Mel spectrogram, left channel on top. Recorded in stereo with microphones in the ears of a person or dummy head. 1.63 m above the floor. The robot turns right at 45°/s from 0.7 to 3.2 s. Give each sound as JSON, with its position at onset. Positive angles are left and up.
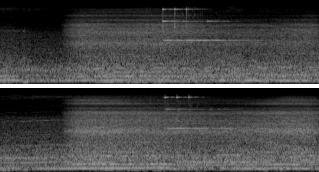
{"t": 1.6, "sound": "a bicycle bell", "side_deg": 75, "distance_m": 9.0}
